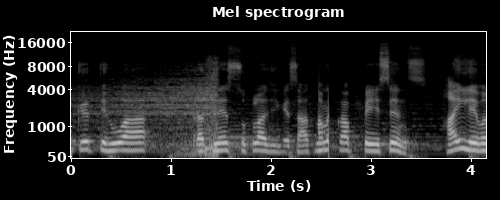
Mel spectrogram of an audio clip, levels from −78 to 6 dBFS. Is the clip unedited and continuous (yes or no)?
no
